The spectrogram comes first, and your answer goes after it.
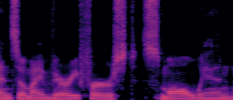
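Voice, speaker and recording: Speaking with an ordinary speaking voice, a man of medium pitch keeps his intonation fairly even. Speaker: co-host and announcer. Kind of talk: casual chat.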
